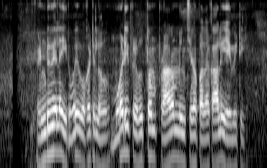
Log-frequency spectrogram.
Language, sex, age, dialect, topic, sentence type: Telugu, male, 31-35, Central/Coastal, banking, question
